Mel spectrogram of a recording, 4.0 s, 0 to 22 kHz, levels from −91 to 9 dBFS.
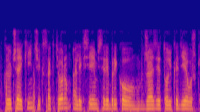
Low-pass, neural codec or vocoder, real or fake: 7.2 kHz; none; real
